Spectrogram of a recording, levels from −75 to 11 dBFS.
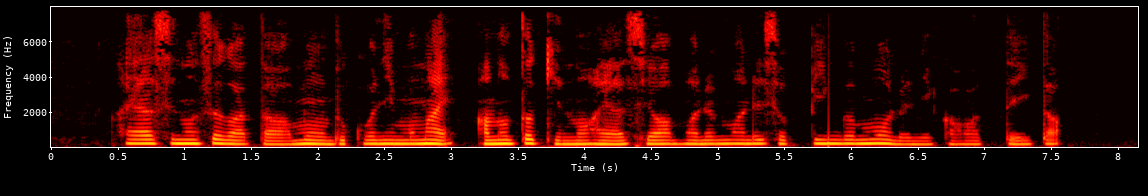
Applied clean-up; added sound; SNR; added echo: none; none; none; none.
